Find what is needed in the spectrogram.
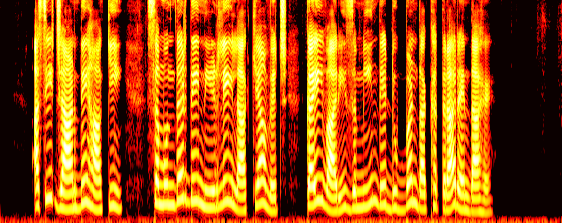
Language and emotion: Punjabi, neutral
